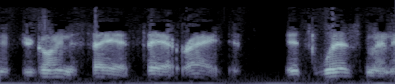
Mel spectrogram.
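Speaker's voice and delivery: ordinary delivery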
